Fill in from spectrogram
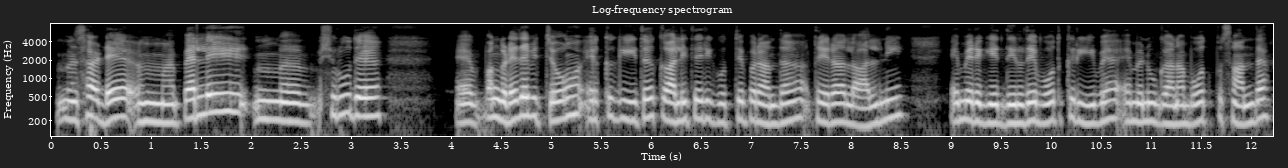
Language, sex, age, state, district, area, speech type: Punjabi, female, 60+, Punjab, Jalandhar, urban, spontaneous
